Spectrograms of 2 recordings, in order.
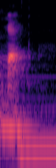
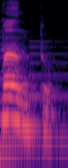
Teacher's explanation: Mato, o som sai pelo nariz? Não, o som é oral.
